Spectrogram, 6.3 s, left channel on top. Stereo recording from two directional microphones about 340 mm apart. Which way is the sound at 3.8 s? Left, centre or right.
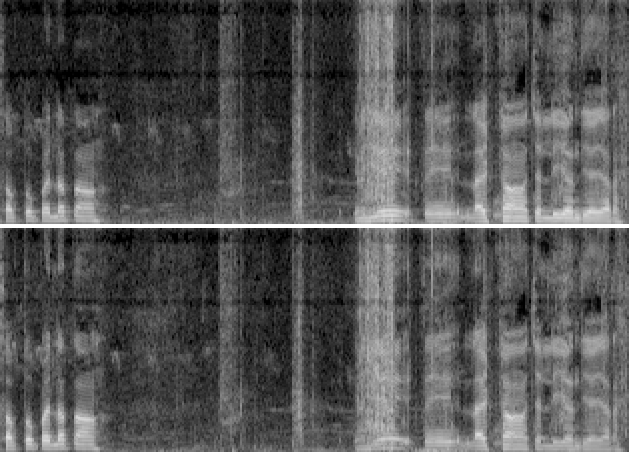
Centre.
